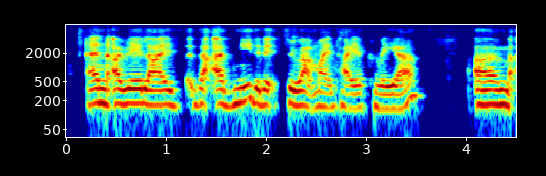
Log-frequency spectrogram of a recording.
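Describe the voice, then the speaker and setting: Someone with a British accent talks at a moderate pace. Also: woman. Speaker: customer success team lead. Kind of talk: panel discussion.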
